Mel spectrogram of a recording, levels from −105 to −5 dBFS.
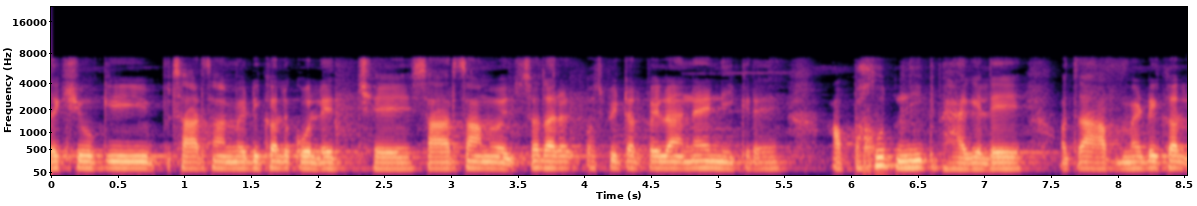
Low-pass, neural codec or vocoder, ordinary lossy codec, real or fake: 7.2 kHz; none; none; real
